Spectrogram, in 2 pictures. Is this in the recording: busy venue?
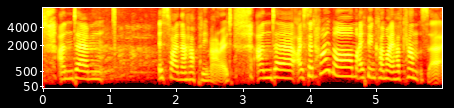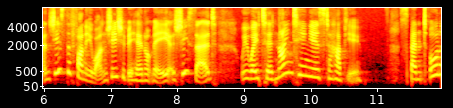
yes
